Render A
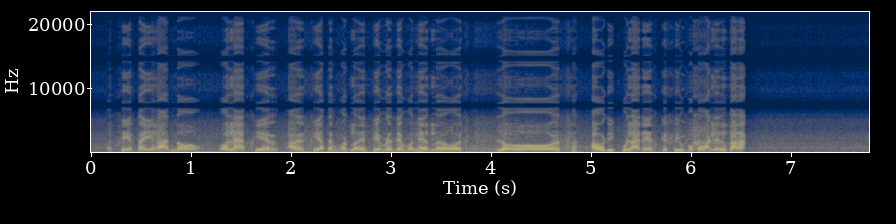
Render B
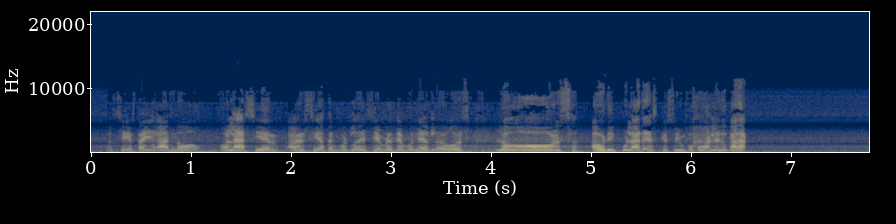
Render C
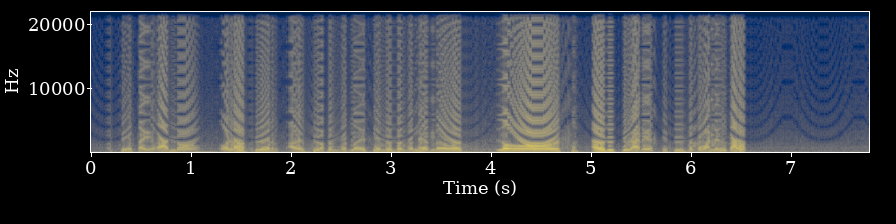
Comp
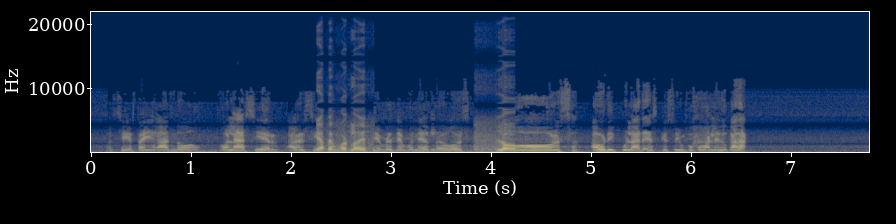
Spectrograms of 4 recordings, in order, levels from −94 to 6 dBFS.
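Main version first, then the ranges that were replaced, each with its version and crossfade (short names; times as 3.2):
B
2.26–2.83 from A
3.83–4.24 from A
not used: C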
